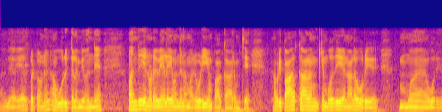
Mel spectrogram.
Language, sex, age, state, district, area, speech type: Tamil, male, 30-45, Tamil Nadu, Pudukkottai, rural, spontaneous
